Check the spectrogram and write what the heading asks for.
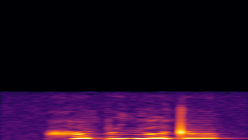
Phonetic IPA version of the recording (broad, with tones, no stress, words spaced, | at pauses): hɔ̃˧˥˧pɘ˩˥ ʎõ˧˥˧tɔ̃˥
